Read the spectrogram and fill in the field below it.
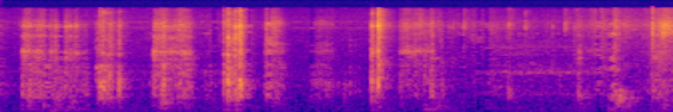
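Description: Cardstock being cut with scissors, a series of crisp, close snips in an uneven rhythm, each with a papery crunch, with no voices.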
